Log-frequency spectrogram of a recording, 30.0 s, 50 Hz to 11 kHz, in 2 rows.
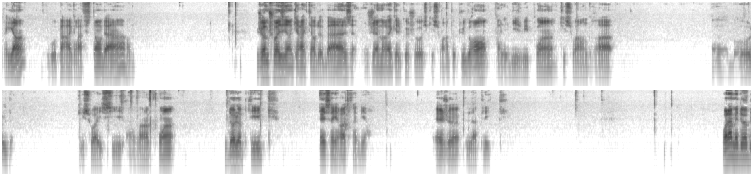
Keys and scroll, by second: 17.4-17.8 typing, 19.6 typing.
